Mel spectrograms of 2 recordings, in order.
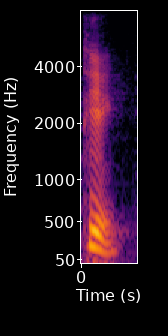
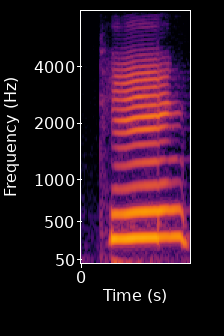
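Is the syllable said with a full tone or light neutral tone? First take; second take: neutral tone; full tone. First: The syllable is light and toneless. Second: The syllable carries its full level tone.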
